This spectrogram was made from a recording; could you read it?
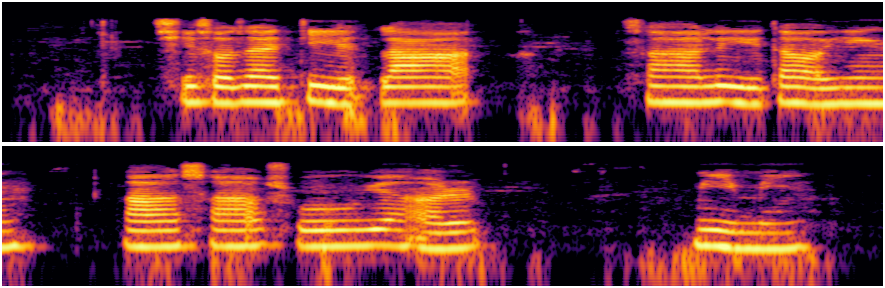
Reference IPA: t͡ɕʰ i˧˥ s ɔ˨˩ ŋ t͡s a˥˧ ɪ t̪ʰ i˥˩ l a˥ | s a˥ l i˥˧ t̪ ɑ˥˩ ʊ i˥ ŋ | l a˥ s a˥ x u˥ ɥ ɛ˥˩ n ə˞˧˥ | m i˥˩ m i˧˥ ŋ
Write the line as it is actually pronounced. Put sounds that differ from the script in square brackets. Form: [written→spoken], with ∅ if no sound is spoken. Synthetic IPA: t͡ɕʰ i˧˥ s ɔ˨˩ [ŋ→∅] t͡s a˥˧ ɪ [t̪ʰ→t̪] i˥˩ l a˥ | s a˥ l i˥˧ t̪ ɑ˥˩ ʊ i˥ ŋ | l a˥ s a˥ [x→ʂ] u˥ ɥ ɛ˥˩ n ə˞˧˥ | m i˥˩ m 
